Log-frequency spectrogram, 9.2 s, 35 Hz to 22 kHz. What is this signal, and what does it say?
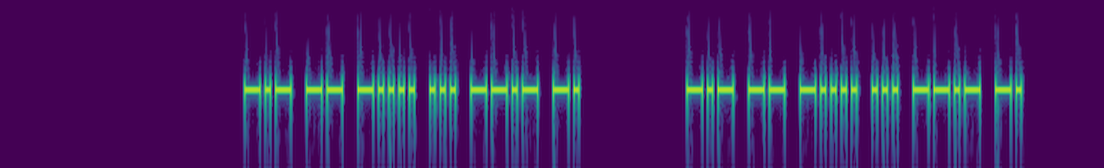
Morse code, heard as a keyed tone, about 27 wpm, 700 Hz. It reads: KM6SQN KM6SQN
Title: USA Call Signs - 6 Characters - Repeated 2x - 28wpm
